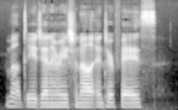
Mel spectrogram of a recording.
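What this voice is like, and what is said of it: Robot voice. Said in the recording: “robot voice”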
